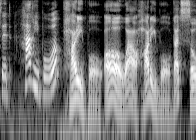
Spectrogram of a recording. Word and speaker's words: Haribo: haribol that's so weird it's like a different emphasis on different syllables we say haribo haribo but they say haribo so their emphasis is on the odd and our emphasis is on the e haribo haribo but it's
